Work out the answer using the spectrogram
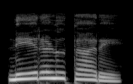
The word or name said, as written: ನೇರಳುತಾರೆ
